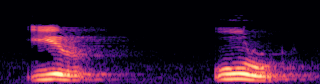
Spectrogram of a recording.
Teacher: இந்த repeated sound வரக்கூடாது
